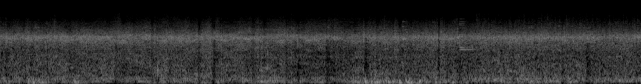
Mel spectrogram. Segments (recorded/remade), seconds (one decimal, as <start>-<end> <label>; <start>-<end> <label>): 0.0-0.6 recorded; 0.6-3.7 remade; 3.7-6.4 recorded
